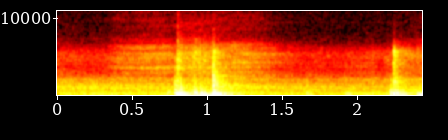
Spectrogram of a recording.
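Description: Brief mechanical rattle and scrape from a mini buggy's kart-style steering linkage being turned, a short double knock a little under a second in, against low room tone.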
